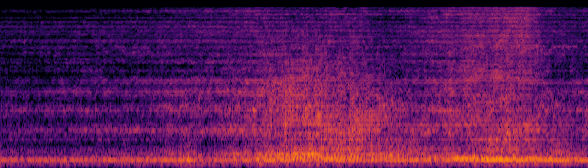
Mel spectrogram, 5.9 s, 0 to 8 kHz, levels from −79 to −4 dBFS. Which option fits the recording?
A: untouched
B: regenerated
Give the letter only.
B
